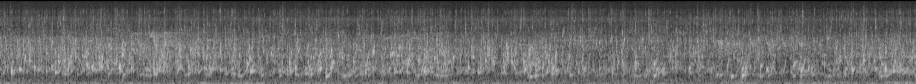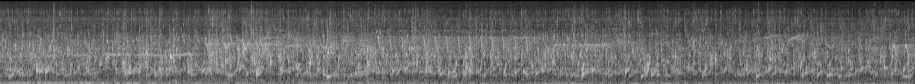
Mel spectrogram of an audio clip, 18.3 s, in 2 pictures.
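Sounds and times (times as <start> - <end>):
wind across a stream: 0.0 - 18.3
river flowing: 6.5 - 13.5.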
